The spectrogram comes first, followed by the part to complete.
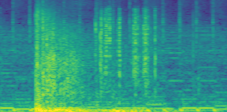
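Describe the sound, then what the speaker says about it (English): A single loud sniper rifle shot booms in a survival video game set in the mountains, followed by a short rattle of lighter sounds as it fades. "maybe a few sniper rifle shots"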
